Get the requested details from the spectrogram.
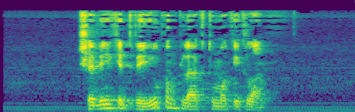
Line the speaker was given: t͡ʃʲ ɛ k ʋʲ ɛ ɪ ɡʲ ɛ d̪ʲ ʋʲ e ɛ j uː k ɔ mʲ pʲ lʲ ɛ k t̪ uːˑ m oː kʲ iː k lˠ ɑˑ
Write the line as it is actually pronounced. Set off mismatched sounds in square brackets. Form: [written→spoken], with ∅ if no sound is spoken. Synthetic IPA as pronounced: t͡ʃʲ ɛ [k→∅] ʋʲ ɛ ɪ [ɡʲ→kʲ] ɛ d̪ʲ ʋʲ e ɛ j uː k ɔ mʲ pʲ lʲ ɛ k t̪ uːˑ m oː kʲ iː k lˠ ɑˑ

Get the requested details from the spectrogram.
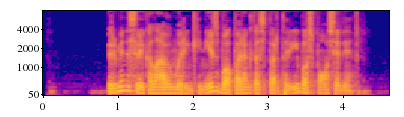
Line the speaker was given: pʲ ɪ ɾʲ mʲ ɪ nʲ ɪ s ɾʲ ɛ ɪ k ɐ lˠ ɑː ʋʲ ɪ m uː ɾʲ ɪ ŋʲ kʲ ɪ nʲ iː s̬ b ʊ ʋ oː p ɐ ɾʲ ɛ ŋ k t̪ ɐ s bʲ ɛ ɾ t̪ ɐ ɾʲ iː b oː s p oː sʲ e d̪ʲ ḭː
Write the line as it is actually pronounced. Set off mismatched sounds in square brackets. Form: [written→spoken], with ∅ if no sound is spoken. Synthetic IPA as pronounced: pʲ ɪ ɾʲ mʲ ɪ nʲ ɪ s ɾʲ ɛ ɪ k ɐ lˠ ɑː ʋʲ ɪ m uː ɾʲ ɪ ŋʲ kʲ ɪ nʲ iː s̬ b ʊ ʋ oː p ɐ ɾʲ ɛ ŋ k t̪ ɐ s [bʲ→pʲ] ɛ ɾ t̪ ɐ ɾʲ iː b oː s p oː sʲ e d̪ʲ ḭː

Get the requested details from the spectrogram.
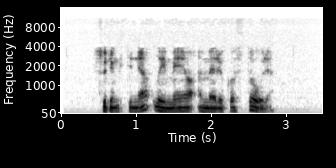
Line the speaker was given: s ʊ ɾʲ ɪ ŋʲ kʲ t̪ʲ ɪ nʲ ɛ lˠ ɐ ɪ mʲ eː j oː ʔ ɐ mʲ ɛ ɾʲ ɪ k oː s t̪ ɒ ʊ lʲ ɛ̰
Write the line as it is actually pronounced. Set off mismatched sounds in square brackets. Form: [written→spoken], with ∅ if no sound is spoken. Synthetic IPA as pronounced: s ʊ ɾʲ ɪ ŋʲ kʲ t̪ʲ ɪ nʲ ɛ lˠ ɐ ɪ mʲ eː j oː ʔ ɐ mʲ ɛ ɾʲ ɪ k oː s t̪ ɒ ʊ [lʲ→ɾʲ] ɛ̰

